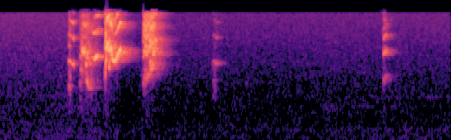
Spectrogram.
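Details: Rosy-faced lovebirds, five housed in a cage beside a window; a rapid cluster of four scratchy chirps, then two faint isolated squeaks after short gaps.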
